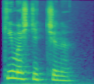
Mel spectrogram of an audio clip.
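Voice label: "кимӧститчыны", Komi, female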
